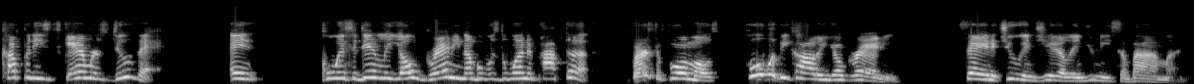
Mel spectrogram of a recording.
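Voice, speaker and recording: A woman's voice: fairly high pitch, lively intonation, normal speed, a bit bright, dull audio. An American woman giving casual, opinionated commentary as a reaction video host, blunt and sassy, often exasperated and firing off rhetorical questions.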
